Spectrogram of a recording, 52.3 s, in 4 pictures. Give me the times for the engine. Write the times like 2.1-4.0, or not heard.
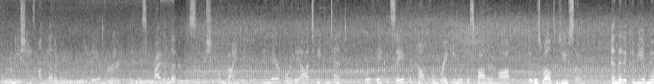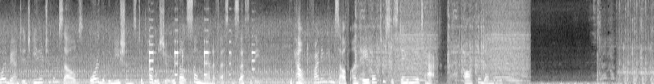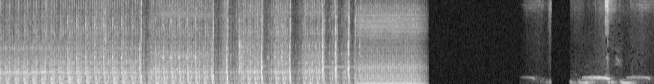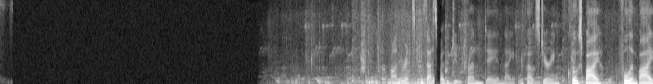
0.0-34.8.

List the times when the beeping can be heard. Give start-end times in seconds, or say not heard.
15.8-18.2.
